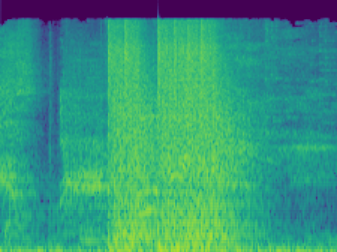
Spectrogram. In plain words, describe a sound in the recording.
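A pistol fires a loud shot that echoes briefly.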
